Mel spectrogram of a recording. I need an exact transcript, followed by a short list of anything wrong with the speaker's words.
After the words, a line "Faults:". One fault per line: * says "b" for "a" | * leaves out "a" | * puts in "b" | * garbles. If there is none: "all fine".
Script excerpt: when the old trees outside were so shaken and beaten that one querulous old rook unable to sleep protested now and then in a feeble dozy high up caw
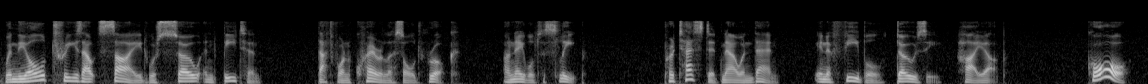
when the old trees outside were so and beaten that one querulous old rook unable to sleep protested now and then in a feeble dozy high up caw
Faults:
* leaves out "shaken"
